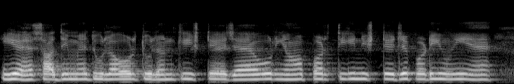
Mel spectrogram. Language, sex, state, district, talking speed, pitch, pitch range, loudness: Hindi, male, Uttar Pradesh, Shamli, 200 wpm, 245 Hz, 235-250 Hz, -16 LUFS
